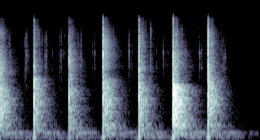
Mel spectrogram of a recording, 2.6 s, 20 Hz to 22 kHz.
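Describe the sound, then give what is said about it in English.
Six slow, evenly spaced hand claps, each sharp and loud with a brief ringing tail, sounding like one person's measured applause with no voices. “And then if you're in the top 30%, if you're the ones that can wait, man, round of applause, bravo.”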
